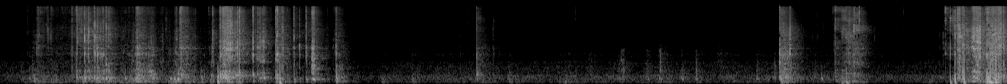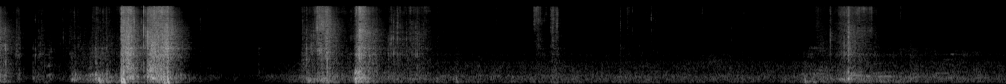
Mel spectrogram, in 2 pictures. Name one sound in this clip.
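Cardboard rustles and scrapes under hands.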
